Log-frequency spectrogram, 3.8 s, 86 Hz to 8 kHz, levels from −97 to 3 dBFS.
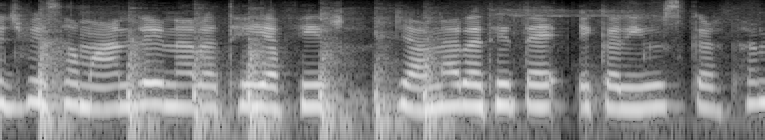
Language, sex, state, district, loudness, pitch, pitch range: Chhattisgarhi, female, Chhattisgarh, Raigarh, -15 LUFS, 255 Hz, 245-265 Hz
